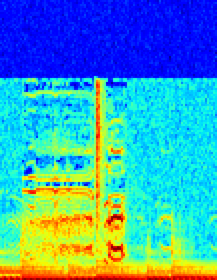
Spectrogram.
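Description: Alternative metal band playing: sustained guitar and bass chords that shift about a second in, with short high, wavering, looping sounds laid over them twice.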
